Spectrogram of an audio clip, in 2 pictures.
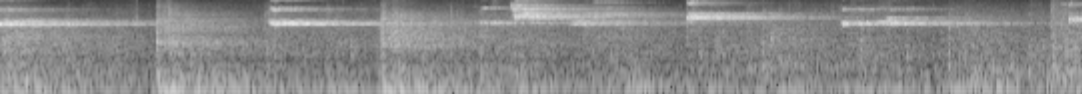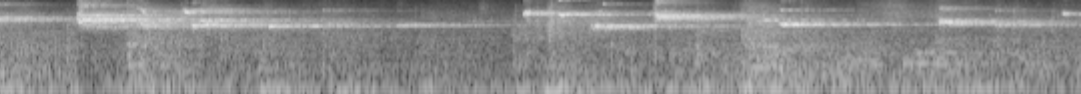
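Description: Basketball game play: a ball bouncing on the court in an uneven rhythm of about two bounces a second, with short high-pitched sneaker squeaks between the bounces.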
